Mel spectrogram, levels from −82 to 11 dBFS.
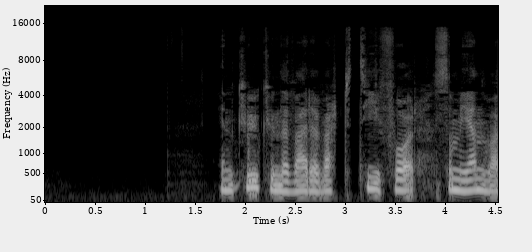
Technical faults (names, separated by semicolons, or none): HE-AAC compression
